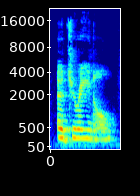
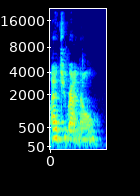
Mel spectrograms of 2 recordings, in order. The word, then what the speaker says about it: adrenal: a serious topic but it is adrenal not adrenal even though that's how it's spelled that's not how it's pronounced so i just wanted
